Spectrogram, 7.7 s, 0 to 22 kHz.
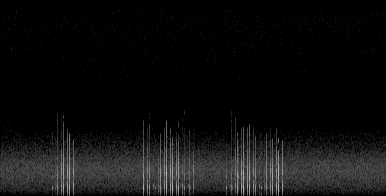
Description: Pulse dialling, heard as clicks on a phone line, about 9 pulses a second, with hum. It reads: 4 9 0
